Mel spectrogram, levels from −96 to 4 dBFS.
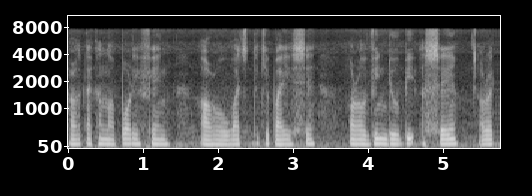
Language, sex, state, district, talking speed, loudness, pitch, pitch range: Nagamese, male, Nagaland, Dimapur, 135 wpm, -19 LUFS, 115 Hz, 110-120 Hz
